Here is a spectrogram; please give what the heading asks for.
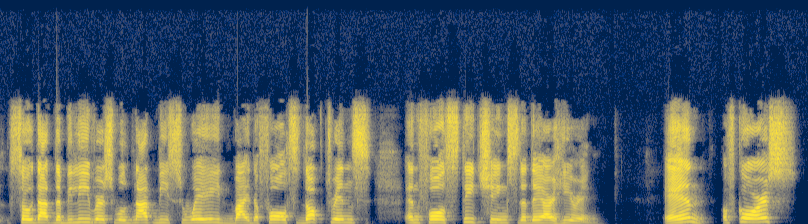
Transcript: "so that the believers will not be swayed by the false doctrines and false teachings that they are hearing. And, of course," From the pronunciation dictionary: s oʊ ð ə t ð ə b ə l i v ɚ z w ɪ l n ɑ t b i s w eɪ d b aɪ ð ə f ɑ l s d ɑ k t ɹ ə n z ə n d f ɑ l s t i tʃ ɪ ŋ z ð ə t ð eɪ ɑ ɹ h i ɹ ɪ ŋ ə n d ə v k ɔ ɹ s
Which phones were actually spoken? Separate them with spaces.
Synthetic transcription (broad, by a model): s oʊ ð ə t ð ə b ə l i v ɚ s w ɪ l n ɑ t b i s w eɪ d b aɪ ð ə f ɑ l s d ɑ k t ɹ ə n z ə n d f ɑ l s t i tʃ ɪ ŋ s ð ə t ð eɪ ɑ ɹ h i ɹ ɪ ŋ ə n d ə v k ɔ ɹ s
